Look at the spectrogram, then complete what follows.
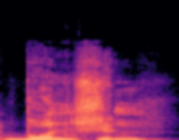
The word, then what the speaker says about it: Bündchen: I went to the official how to pronounce Gisele's name. Yeah, bunchen.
